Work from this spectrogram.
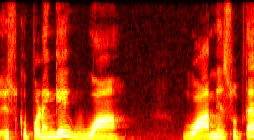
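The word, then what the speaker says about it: vin: related जैसे वी आई एन तो इसको पढ़ेंगे वा वा मीस होता है वाइन एफ आई एन इसको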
